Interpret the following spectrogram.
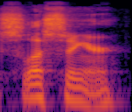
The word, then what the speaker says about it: Slesinger: I always say her name wrong. Slesinger, Slesinger, whatever. Slesing Celeles Singer, that's how you say it. Slesinger.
